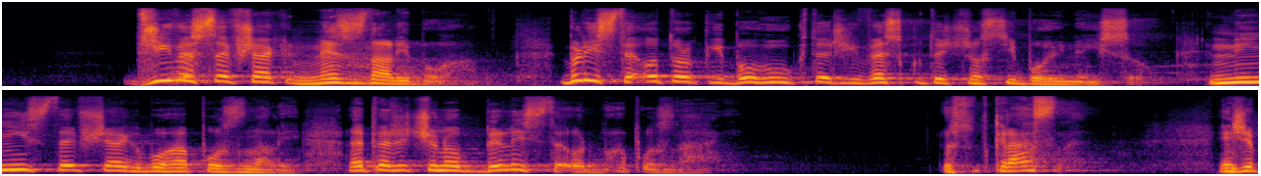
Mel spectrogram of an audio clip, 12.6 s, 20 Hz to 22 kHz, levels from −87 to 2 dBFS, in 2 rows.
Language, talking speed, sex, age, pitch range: Czech, 140 wpm, male, 50-69, 185-235 Hz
